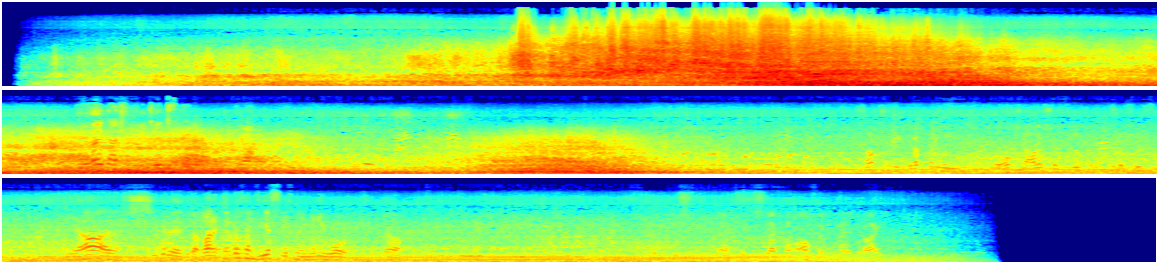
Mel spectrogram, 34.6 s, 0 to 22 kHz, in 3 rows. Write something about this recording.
Gripen flypast4
fast, Fly, past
